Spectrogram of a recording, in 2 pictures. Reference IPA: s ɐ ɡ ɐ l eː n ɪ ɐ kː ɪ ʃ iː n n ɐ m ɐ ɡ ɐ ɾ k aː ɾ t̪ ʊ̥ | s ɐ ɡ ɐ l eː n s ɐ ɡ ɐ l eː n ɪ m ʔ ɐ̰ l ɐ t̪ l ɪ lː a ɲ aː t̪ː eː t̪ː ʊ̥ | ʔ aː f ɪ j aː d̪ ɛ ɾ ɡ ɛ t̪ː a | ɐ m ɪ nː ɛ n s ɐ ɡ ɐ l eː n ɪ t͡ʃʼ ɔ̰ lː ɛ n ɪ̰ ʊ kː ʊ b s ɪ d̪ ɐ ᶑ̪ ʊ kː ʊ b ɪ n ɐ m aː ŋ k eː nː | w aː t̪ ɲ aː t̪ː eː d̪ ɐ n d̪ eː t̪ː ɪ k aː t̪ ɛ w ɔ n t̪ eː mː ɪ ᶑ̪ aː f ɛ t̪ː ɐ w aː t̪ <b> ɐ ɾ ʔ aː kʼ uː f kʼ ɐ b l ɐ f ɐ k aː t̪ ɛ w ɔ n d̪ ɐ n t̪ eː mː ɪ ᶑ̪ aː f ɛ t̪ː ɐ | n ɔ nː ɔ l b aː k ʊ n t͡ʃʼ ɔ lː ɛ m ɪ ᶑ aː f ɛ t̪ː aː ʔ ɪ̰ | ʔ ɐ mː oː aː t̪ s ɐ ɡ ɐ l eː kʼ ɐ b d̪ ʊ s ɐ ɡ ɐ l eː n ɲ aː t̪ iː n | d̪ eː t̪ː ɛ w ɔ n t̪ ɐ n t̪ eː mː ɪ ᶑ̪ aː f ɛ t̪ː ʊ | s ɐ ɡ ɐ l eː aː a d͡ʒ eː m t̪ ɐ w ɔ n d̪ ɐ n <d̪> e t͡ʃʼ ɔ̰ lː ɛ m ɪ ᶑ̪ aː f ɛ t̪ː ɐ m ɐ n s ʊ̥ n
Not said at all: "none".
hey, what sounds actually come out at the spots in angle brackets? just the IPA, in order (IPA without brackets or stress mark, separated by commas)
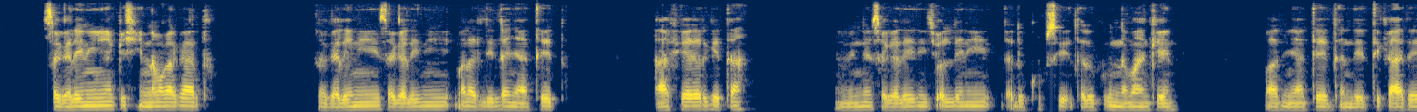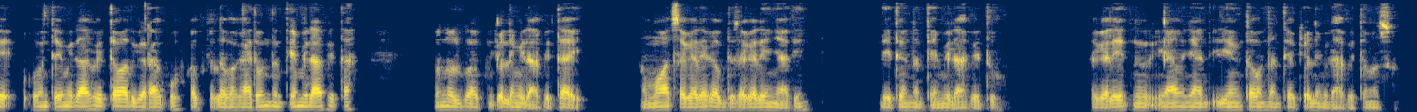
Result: ɡ, t̪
